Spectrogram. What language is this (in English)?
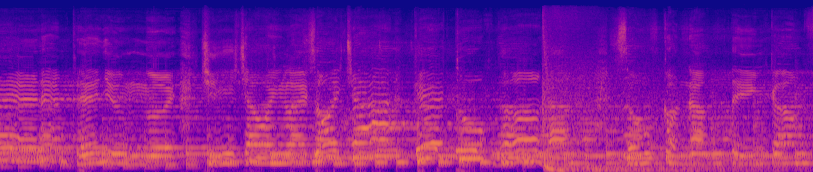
Vietnamese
